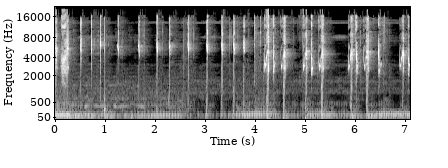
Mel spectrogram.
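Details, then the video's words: Long-tailed shrike, a young bird learning its song, used as a lure to get lazy shrikes singing: sharp, separate chirps and short notes at uneven intervals over a low steady hum. "cendet pastol belajar bunyi, cocok buat pancingan cendet malas"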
